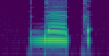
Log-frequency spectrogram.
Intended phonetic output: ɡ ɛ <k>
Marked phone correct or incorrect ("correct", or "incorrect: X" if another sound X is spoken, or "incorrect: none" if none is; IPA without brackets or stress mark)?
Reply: correct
